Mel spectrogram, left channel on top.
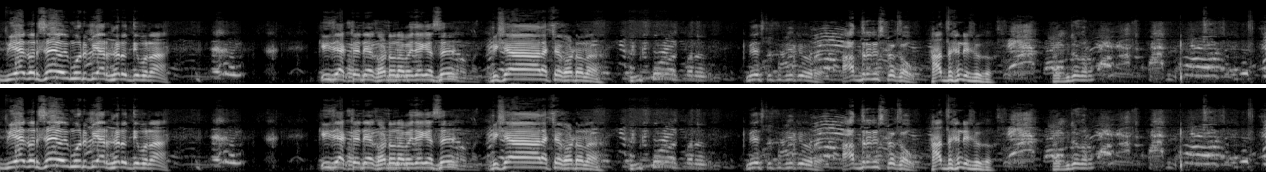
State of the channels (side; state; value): both; identical; correlation 1.00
